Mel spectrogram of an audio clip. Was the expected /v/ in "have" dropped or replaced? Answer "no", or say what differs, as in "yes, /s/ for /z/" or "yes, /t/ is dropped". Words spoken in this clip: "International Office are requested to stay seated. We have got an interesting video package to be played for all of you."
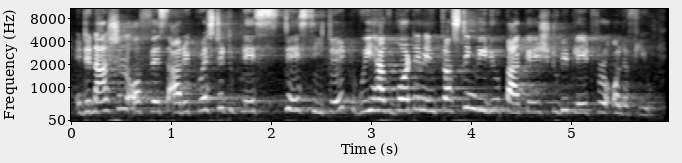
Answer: no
